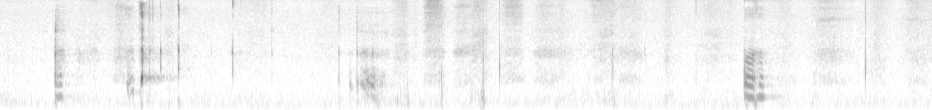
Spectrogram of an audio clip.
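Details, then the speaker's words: Baby with hiccups; soft, abrupt catching sounds every second or two between quiet infant babble. "It's hard to smile when you have the hiccups."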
